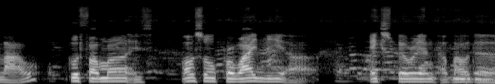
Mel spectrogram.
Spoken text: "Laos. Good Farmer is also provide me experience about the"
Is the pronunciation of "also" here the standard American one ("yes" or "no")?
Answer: yes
